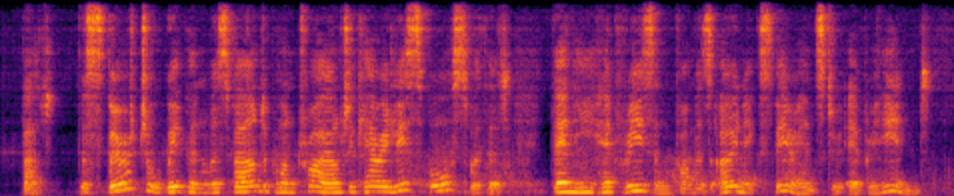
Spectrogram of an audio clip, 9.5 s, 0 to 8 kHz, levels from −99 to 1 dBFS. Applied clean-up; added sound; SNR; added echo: neural separator model SepFormer DNS4.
